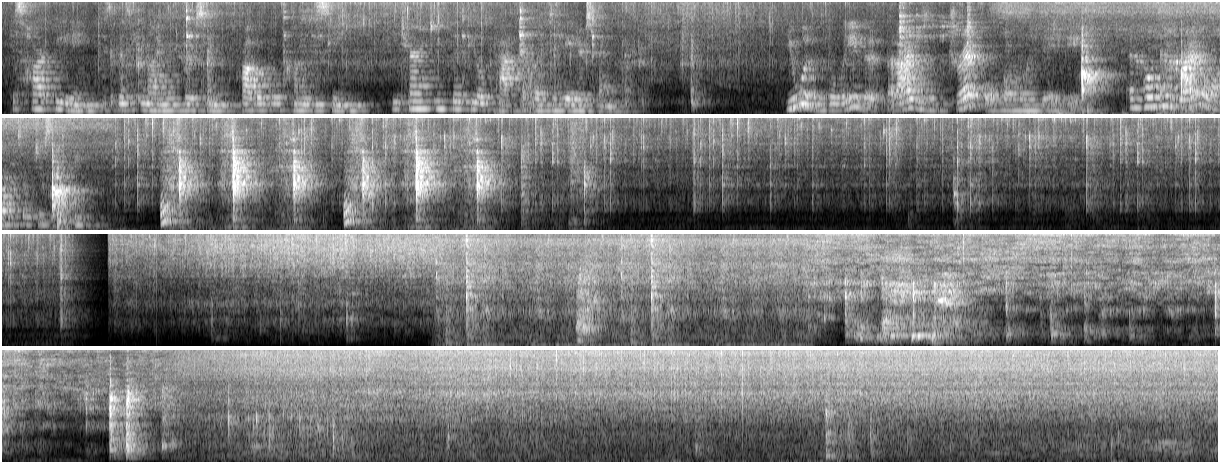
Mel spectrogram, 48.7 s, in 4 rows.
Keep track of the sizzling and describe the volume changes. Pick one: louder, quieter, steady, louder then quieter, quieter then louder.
louder.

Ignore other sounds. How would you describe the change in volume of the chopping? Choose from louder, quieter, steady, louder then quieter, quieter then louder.
louder.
